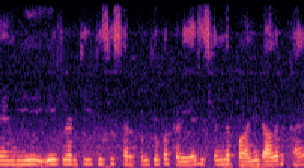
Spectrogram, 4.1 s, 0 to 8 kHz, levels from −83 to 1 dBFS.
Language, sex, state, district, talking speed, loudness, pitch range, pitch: Hindi, female, Punjab, Fazilka, 235 wpm, -17 LUFS, 195-215 Hz, 205 Hz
